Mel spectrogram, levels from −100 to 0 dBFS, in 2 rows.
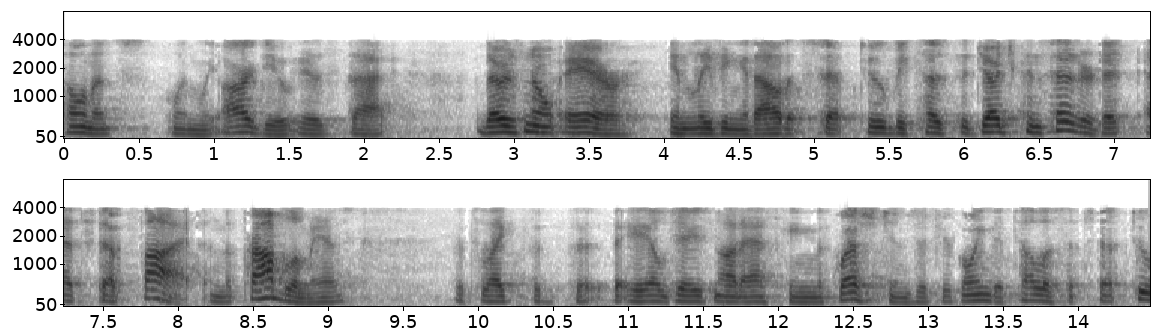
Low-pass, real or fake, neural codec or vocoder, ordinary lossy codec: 7.2 kHz; fake; codec, 16 kHz, 4 kbps, FunCodec, trained on Chinese and English, 50 frames a second; AAC, 16 kbps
